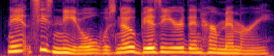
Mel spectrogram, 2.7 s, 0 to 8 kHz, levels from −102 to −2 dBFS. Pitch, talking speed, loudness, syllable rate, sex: 205 Hz, 175 wpm, -17 LUFS, 5.0 syllables/s, female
